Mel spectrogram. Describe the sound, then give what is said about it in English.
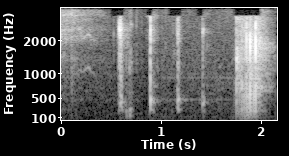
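Tarot cards shuffled as one pops out of the deck: four short, faint snappy flicks, then a denser riffling burst. “A card is popping out the deck for you. So you know what happens when a card jumps out the deck, right?”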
